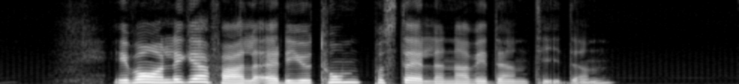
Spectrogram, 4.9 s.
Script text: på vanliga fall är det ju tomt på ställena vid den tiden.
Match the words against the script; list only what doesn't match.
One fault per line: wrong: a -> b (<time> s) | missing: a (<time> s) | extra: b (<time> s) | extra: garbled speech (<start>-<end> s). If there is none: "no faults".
wrong: på -> I (0.7 s)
